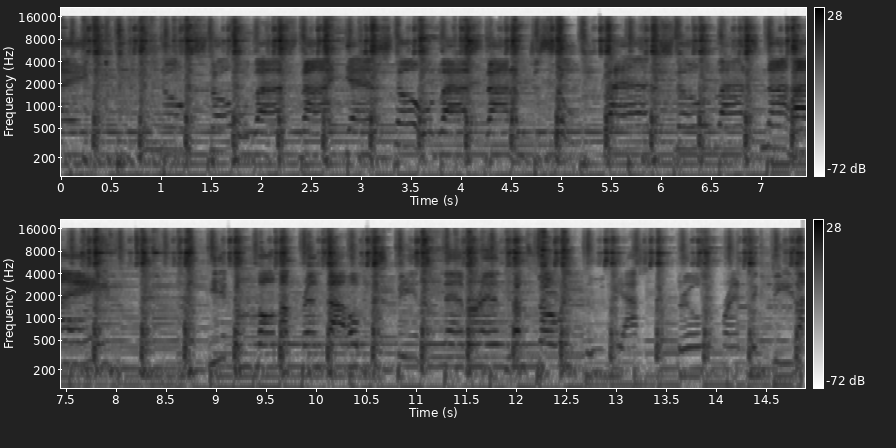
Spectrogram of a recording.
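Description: A man singing a children's song while strumming a guitar in a steady rhythm.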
